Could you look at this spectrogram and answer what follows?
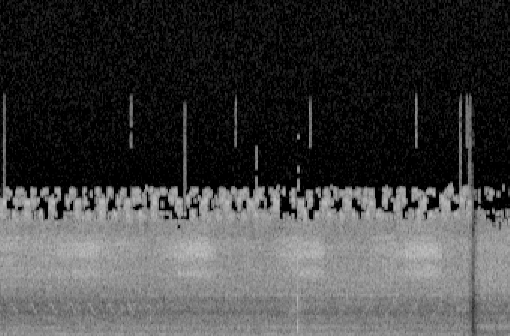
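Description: Lakeside ambience of insects calling in short high buzzes repeating about every second and a half, with quick faint chirps and a steady low hum underneath. One light click about four seconds in.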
